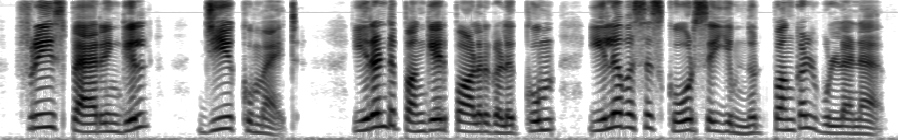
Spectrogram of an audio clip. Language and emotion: Tamil, neutral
